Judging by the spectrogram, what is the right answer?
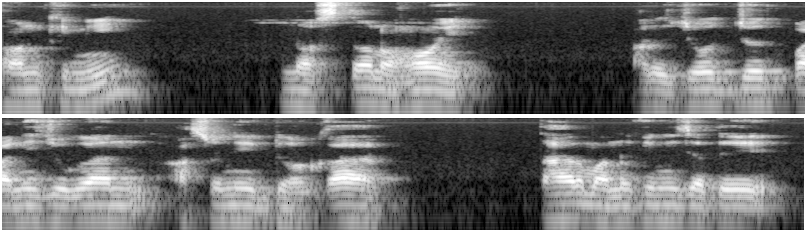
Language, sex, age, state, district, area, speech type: Assamese, male, 30-45, Assam, Goalpara, urban, spontaneous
